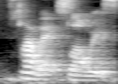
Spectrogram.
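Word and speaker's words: Slaithwaite: going to say we're in the village of slathwaite angela will probably pronounce it correctly flowex yes it's your yeah i mean um i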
